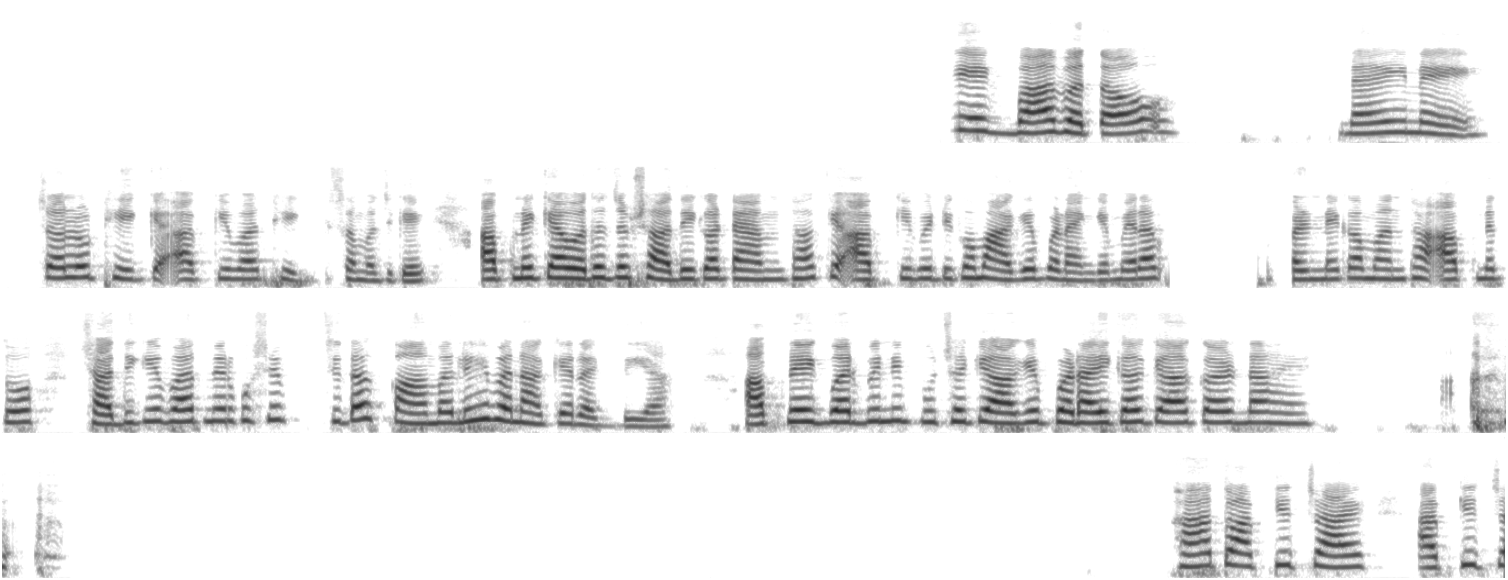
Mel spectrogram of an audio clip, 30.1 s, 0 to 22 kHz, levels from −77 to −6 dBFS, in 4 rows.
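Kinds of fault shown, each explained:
Rebuffering stall: the speech halts into silence at 13.35 s for 0.45 s, then continues exactly where it stopped. Unlike a dropout, nothing is lost; only time is added.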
